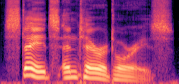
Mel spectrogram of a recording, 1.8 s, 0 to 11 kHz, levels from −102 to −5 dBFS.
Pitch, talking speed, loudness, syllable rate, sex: 160 Hz, 100 wpm, -16 LUFS, 4.2 syllables/s, male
